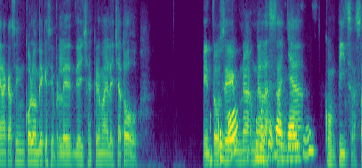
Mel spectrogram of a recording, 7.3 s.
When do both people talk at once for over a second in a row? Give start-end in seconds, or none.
4.3-6.4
